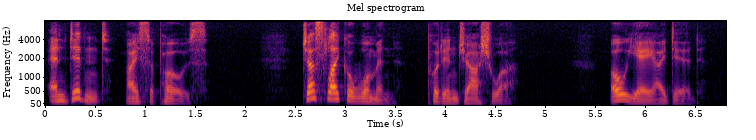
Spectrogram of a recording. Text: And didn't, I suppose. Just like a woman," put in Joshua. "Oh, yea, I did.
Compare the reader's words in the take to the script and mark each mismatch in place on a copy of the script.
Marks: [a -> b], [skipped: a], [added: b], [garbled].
And didn't, I suppose. Just like a woman," put in Joshua. "Oh, yea, I did.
